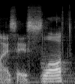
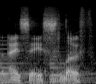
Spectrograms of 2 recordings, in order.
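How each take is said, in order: First: The vowel sounds like the one in 'cloth'. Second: The vowel sounds like the one in 'slow'. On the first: It names the animal. "when I'm talking about the animal" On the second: It names the deadly sin. "When I'm talking about the deadly sin ... It's from slow plus th"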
